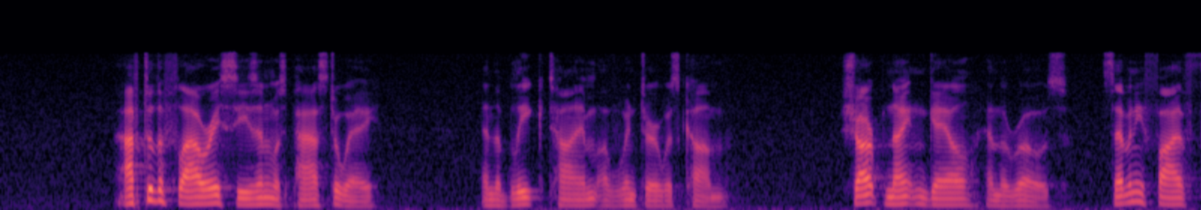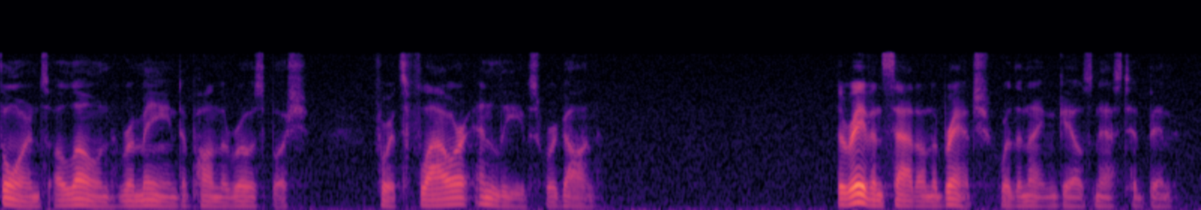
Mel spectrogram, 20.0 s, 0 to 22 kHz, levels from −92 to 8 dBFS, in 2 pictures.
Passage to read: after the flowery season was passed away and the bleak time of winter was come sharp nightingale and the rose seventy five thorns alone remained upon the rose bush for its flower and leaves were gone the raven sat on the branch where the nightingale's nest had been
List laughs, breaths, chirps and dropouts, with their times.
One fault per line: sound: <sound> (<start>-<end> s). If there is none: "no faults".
no faults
